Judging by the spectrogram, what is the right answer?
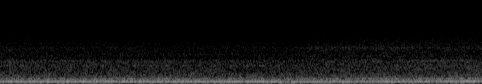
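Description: Recycling truck's engine idling with a steady low hum.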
